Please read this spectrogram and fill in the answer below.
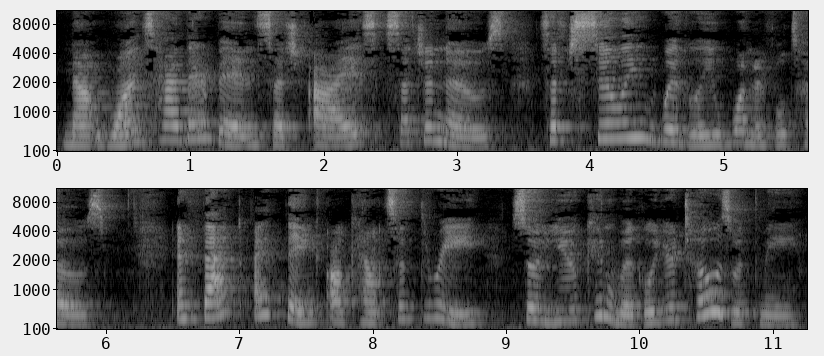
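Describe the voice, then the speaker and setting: A woman's voice: a little high, expressive, takes it slowly, slight background noise. A woman reading a picture book aloud as a children's story-time host, speaking directly to her young listeners.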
